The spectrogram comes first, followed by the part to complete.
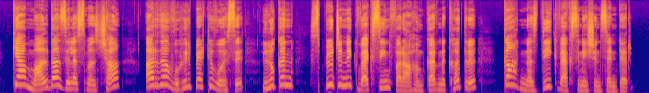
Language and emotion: Kashmiri, neutral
